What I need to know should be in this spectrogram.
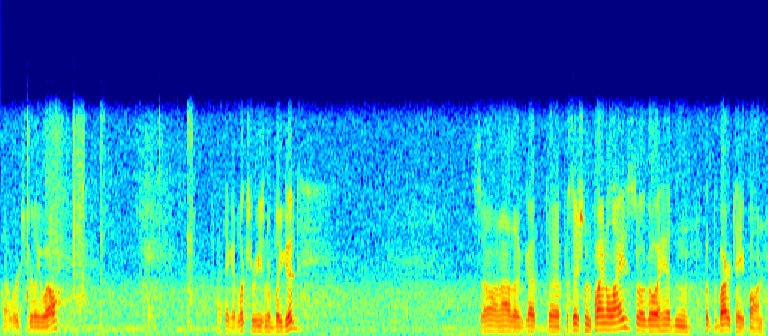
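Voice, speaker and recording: Unhurried man, dull lo-fi recording. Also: medium pitch. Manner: unhurried, halting, thinking aloud. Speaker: DIY bicycle tinkerer presenting a build. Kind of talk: casual unscripted workshop demonstration. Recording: dull lo-fi sound with background noise.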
